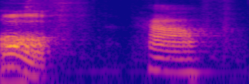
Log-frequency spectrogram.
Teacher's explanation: in neither case do we pronounce the L as far as I'm aware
